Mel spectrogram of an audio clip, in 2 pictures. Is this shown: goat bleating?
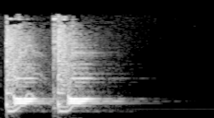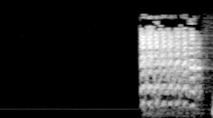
yes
